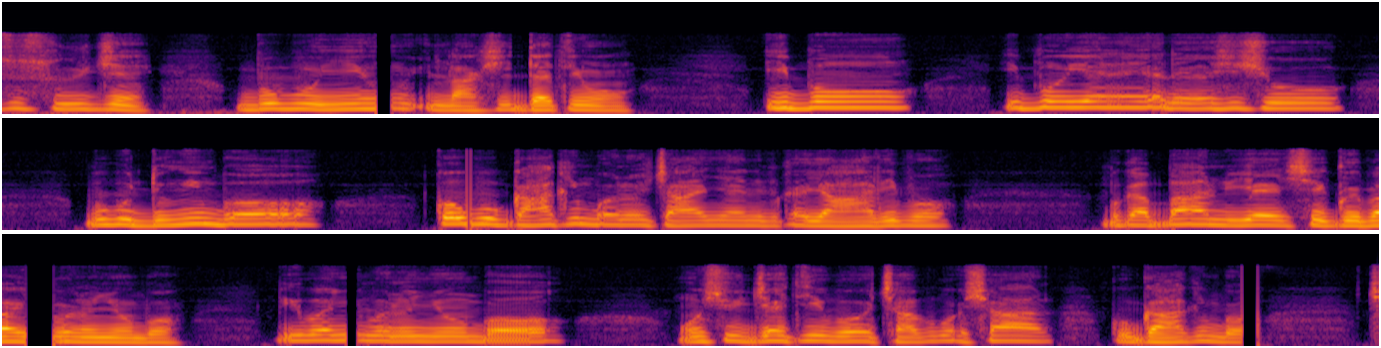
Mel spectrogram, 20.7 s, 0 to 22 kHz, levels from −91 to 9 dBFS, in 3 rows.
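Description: Packet loss on an ADPCM call drops audio at 1.88–1.99 s (after "ujiie buku", about 80 ms, roughly four 20 ms packets), 9.22–9.25 s (20 ms), 13.90–14.06 s (after "bikaba noyai she goiba", 140 ms), 15.50–15.59 s (60 ms) and 19.98–20.13 s (80 ms). Each gap is filled with silence, and the decoder's predictor and step size drift from the sender's. The speech therefore stops in a hard-edged hole, then returns with brief, slight distortion until the decoder settles some tens of milliseconds later.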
